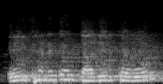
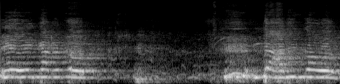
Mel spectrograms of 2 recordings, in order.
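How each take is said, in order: First: It is spoken calmly without laughter. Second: It is spoken while laughing.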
